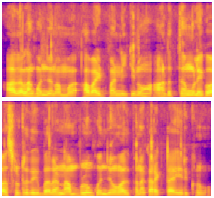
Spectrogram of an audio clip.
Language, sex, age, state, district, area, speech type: Tamil, male, 18-30, Tamil Nadu, Nagapattinam, urban, spontaneous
